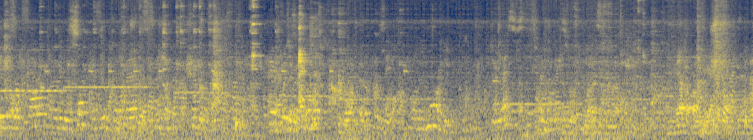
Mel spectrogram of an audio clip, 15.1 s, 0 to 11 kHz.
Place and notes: FR: Ambiance dans un petit restaurant.
EN: Restaurant ambience.
Recorder : Tascam DR07 internal mics
France métropolitaine, France, February 2022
